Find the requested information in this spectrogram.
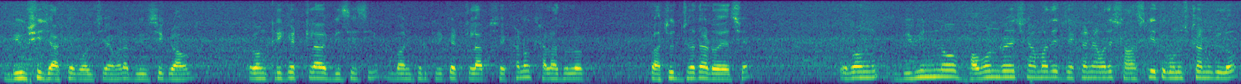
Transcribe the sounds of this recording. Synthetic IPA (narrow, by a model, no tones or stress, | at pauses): biwʃid͡ʑakebolt͡ɕʰeamɾabiwʃiɡɾawɳɖ | eboŋkɾikeʈklabːisisi | banipuɾkɾikeʈklabʃekʰanokʰɛlad̪uloɾ | pɾat͡ɕudd͡ʑʱot̪aɾojet͡ɕʰe | eboŋ | bibʱinːobʱɔbonɾojet͡ɕʰeamad̪eɾd͡ʑekʰaneamad̪eɾʃaŋskɾit̪ikonuʃʈʰanɡulo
